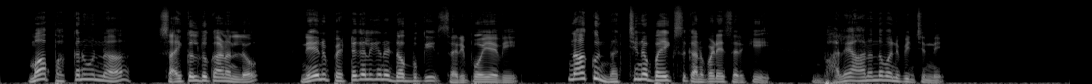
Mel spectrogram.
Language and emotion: Telugu, happy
